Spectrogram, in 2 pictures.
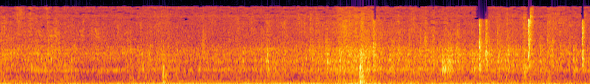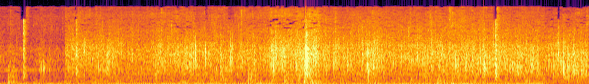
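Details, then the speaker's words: Sharp irregular knocks under the car over road noise when driving over road bumps, from a worn ball joint that broke apart and holed the steering knuckle. "Вы едете вот так , и на неровностях дороги слышен неприятный стук ."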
